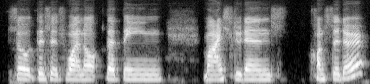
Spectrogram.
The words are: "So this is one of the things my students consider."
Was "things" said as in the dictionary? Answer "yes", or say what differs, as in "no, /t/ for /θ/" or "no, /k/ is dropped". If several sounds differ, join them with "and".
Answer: no, /z/ is dropped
